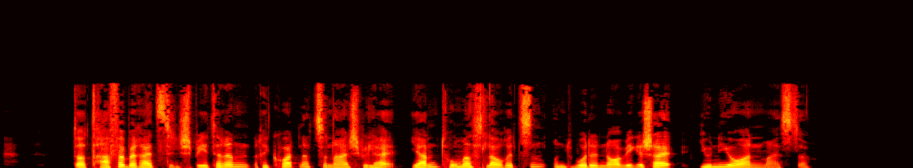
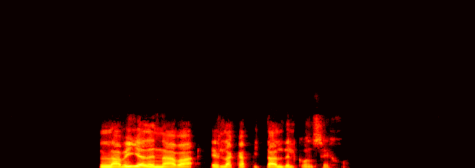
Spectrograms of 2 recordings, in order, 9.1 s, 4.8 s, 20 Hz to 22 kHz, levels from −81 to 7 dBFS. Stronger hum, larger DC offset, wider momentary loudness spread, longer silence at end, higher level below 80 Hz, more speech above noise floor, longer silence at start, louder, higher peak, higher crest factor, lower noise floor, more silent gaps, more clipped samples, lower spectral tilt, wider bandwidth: neither; neither; second, 10 LU vs 15 LU; second, 1.05 s vs 1.45 s; second, -72 dBFS vs -64 dBFS; second, 63 dB vs over 72 dB; second, 0.75 s vs 1 s; second, -22 LUFS vs -18 LUFS; about the same, -4 dBFS vs -2 dBFS; about the same, 20 dB vs 20 dB; second, -85 dBFS vs under -90 dBFS; neither; neither; second, -3 dB/octave vs -6.5 dB/octave; first, 11.5 kHz vs 7.2 kHz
